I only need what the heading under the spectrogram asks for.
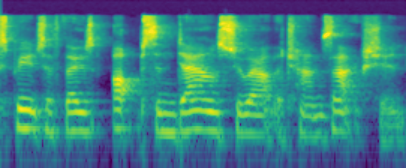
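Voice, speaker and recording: A woman with a British accent, talking at a very fast pace. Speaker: business development coach, former solicitor. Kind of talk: podcast interview. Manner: fast talker.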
